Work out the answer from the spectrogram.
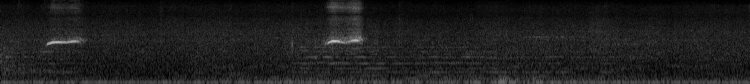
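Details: A cockatiel gives two brief, bright rising whistles a few seconds apart over a low steady hum.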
